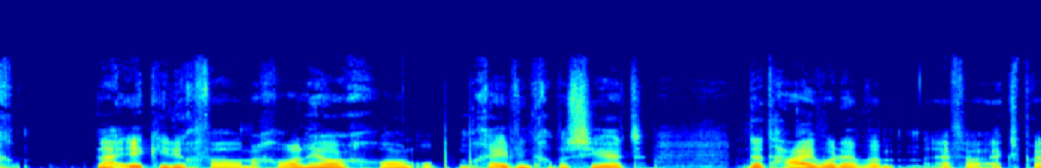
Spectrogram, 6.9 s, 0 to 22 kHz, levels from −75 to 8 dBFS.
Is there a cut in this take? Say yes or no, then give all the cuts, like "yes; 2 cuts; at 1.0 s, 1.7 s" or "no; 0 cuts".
yes; 2 cuts; at 1.6 s, 4.9 s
